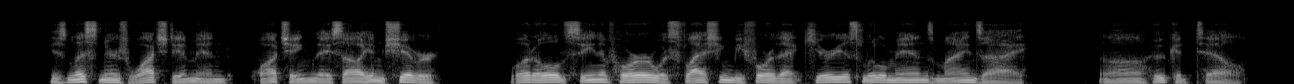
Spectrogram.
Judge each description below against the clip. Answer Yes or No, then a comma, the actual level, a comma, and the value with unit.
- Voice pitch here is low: Yes, very low, 95 Hz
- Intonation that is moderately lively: Yes, average, 3.3 semitones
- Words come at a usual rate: No, slow, 130 wpm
